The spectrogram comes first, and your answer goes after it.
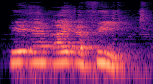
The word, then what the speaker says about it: knife: Let's suppose there is a word K-N-I-F-E. So the correct pronunciation for this word is knife.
